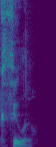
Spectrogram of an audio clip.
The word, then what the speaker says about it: Cthulhu: I don't understand why, because it's just Cthulhu. That's just what it's been. I've heard Cthulhu, and I've heard just some other weird. It's Cthulhu.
